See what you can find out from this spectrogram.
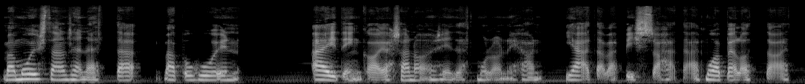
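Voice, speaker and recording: A woman earnestly retelling a personal experience in casual speech, halting with fillers and often sinking low and soft at the ends of phrases. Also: lively intonation, gravelly, soft background music. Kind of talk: personal story told in casual spoken Finnish.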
